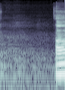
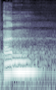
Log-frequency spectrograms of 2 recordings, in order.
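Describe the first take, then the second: First: The n is hidden as nasal sound through the nose. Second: A full n with the tongue touching the palate. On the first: The speaker calls it right. "नून की आवाज़ को नाक में छुपाना है" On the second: The speaker calls it wrong. "बगैर इख्फा के ... ज़बान ... तालू को लग रही है"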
